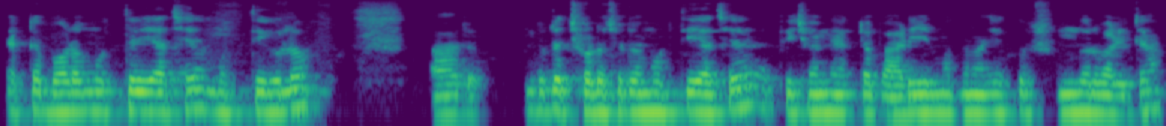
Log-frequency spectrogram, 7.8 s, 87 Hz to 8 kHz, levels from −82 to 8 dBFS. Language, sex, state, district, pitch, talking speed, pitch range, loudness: Bengali, male, West Bengal, Malda, 145 Hz, 175 wpm, 140-150 Hz, -18 LUFS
